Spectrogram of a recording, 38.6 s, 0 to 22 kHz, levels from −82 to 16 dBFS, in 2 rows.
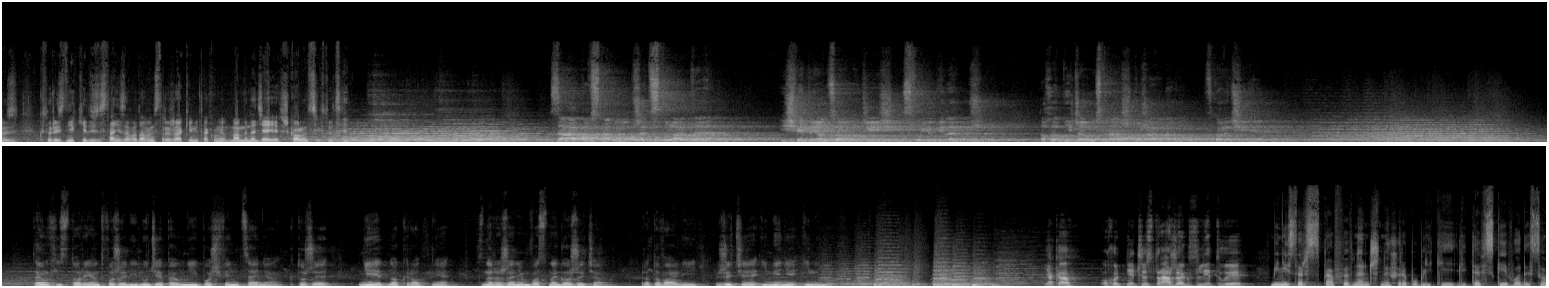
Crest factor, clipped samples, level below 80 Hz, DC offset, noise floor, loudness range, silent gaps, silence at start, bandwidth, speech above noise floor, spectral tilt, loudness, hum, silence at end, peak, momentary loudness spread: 18 dB; under 0.1%; -56 dBFS; under 0.1%; -39 dBFS; 9 LU; none; 0 s; 14.5 kHz; 21 dB; -6 dB/octave; -20 LUFS; none; 0 s; 0 dBFS; 15 LU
